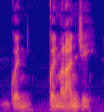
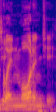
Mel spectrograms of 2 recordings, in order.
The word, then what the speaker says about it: Glenmorangie: They say Glenmorangie as well, but it's Glenmorangie. It's because of the word more. More means big.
